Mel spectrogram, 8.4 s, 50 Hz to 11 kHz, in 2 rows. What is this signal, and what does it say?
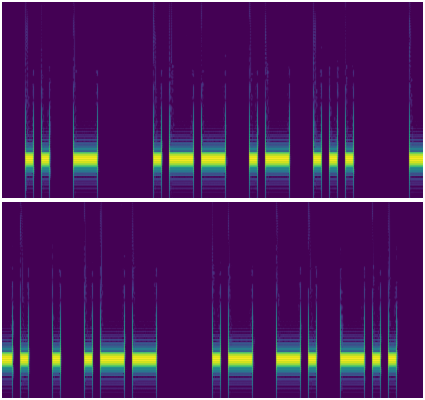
Morse code, heard as a keyed tone, about 15 wpm, 700 Hz. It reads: IT WAS NEW AND
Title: Sentences from Top 1100 Words 15wpm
